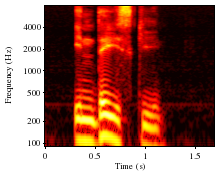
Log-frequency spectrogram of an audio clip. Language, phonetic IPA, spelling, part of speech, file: Polish, [ĩnˈdɨjsʲci], indyjski, adjective, Pl-indyjski.ogg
